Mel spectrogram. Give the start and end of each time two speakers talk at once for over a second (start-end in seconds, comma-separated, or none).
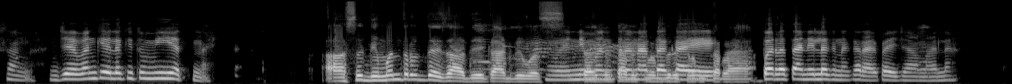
5.5-7.2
